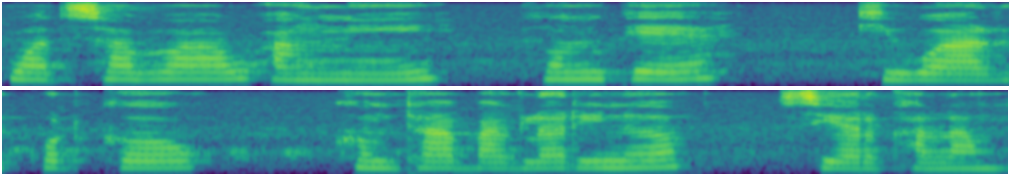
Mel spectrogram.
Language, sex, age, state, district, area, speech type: Bodo, female, 18-30, Assam, Chirang, rural, read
